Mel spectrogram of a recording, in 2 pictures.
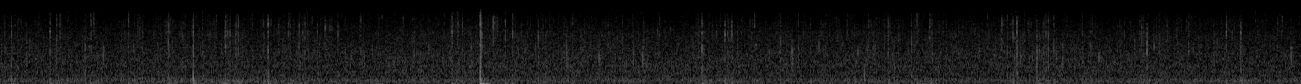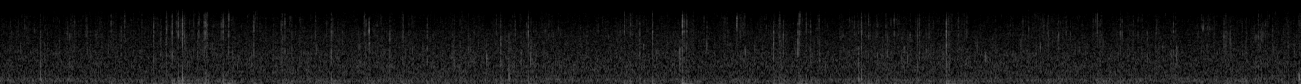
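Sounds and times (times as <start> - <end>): wood fire crackling and popping: 0.4 - 3.7, 4.5 - 8.3, 19.2 - 26.0.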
